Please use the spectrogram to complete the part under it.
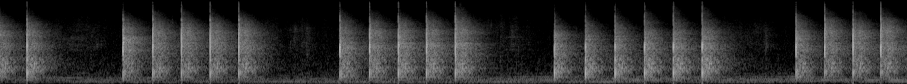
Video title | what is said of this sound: DIY - Bath Bombs for Beginners(Great Christmas Gifts!) with Recipe! | just whack it until you hear kind of a hollow sound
